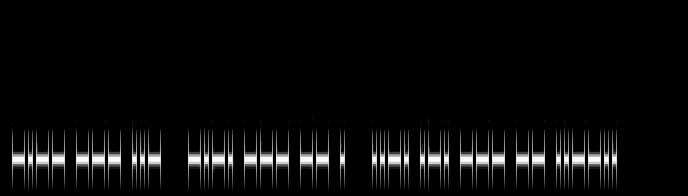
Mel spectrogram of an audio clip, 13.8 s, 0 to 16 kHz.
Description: Morse code, heard as a keyed tone, about 16 wpm, 700 Hz. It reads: YOU COME FROM?
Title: Sentences from Top 1000 Words - Review Part 2 - 15wpm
